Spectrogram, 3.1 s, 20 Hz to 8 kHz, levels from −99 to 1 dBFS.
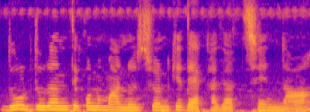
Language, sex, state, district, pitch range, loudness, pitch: Bengali, female, West Bengal, Dakshin Dinajpur, 190-240 Hz, -15 LUFS, 210 Hz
